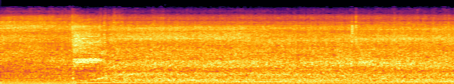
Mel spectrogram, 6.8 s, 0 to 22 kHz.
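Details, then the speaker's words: Woods 6215 mower behind a diesel tractor, after repair of bad spindle bearings, a U-joint and the belt: steady low drone with even tractor hum and smooth mower whir, no knocking or grinding. Normal running. "sounds good that [ __ ] cover well that's all we got to show for this episode folks this woods mower is fixed"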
